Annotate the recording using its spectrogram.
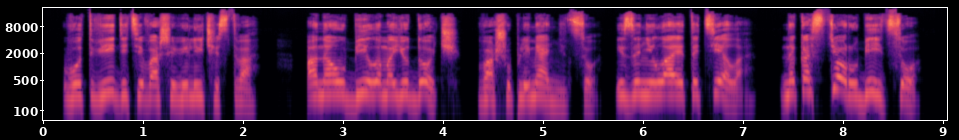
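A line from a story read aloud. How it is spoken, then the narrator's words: Furious father roaring. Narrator (Russian): взревел отец Эвелин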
